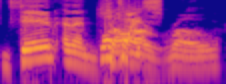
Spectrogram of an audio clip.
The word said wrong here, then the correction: Din Djarin: Din Djarin is how it's pronounced.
